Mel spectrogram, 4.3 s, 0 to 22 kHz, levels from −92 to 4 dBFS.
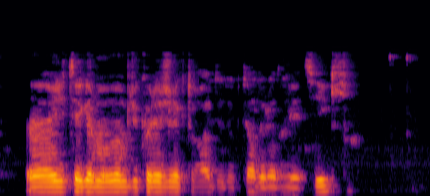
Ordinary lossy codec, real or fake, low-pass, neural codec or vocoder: MP3, 48 kbps; fake; 7.2 kHz; vocoder, 24 kHz, 100 mel bands, Vocos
